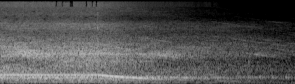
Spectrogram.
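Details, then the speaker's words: New-old-stock 2007 Bissell PowerForce 3525-2 upright vacuum: steady high motor whine with even air rush, pitch dropping as it winds down; sounds like the owner's 3522, running normally. "Wow. That sounds exactly like it should. It sounds exactly like my 3522. That is amazing."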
